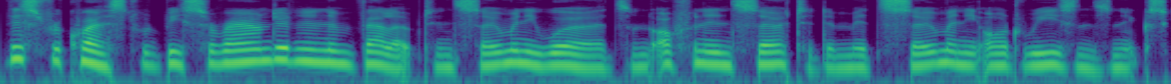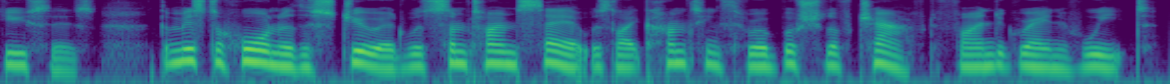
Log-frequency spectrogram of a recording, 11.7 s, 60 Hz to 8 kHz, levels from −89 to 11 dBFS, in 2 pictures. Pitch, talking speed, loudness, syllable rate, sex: 180 Hz, 225 wpm, -19 LUFS, 5.9 syllables/s, female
